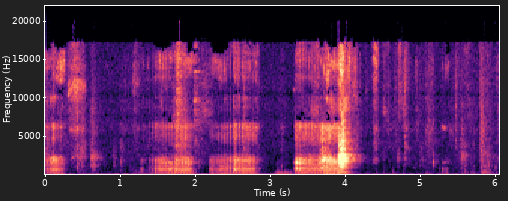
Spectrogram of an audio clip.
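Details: British Bulldog puppies heard indoors, giving three rough, growly bursts of about half a second each, separated by short pauses, the last ending in a brief sharper yip, over a low steady hum.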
